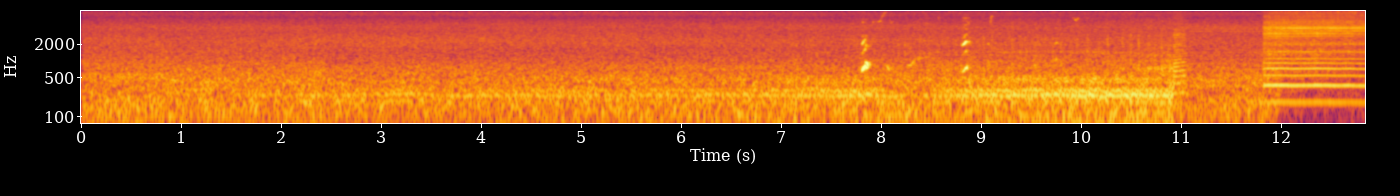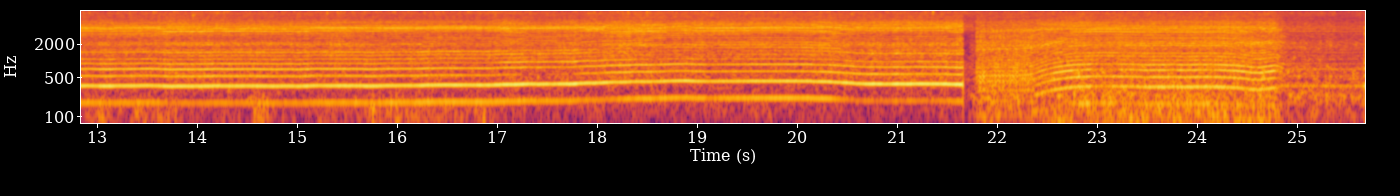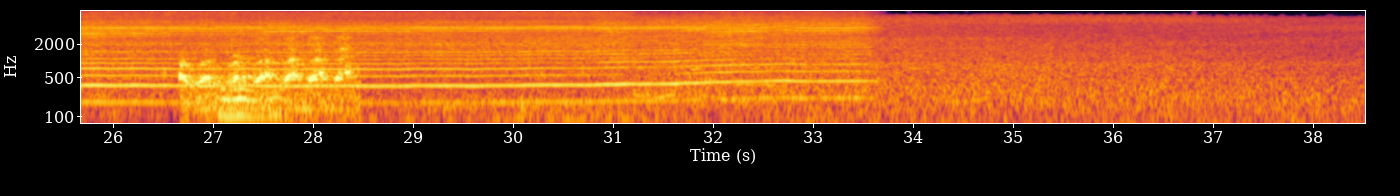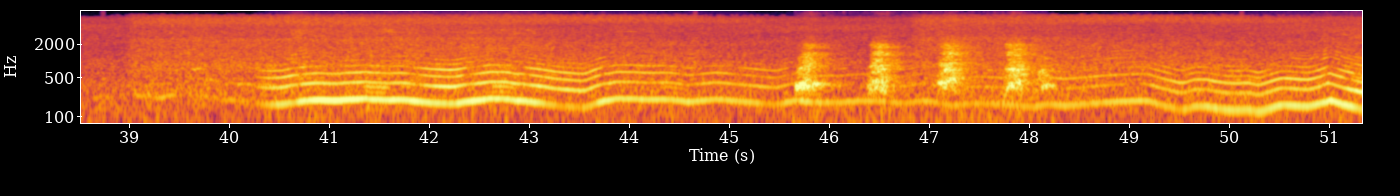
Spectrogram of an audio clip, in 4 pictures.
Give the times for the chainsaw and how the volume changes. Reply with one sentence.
You can hear the chainsaw from 0.0 to 33.8 s, getting louder; and from 40.2 to 51.3 s, getting quieter then louder.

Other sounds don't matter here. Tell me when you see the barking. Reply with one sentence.
The barking can be heard from 7.8 to 9.9 s, from 26.6 to 28.5 s and from 45.6 to 48.3 s.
